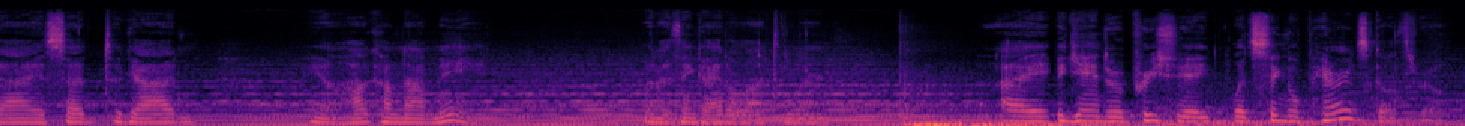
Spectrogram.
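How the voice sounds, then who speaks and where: Loud music plays in the background as a man speaks. His pace is very slow, with hardly any pauses. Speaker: marathon runner. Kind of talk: interview answer. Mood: reflective, earnest. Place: home room. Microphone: lapel.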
